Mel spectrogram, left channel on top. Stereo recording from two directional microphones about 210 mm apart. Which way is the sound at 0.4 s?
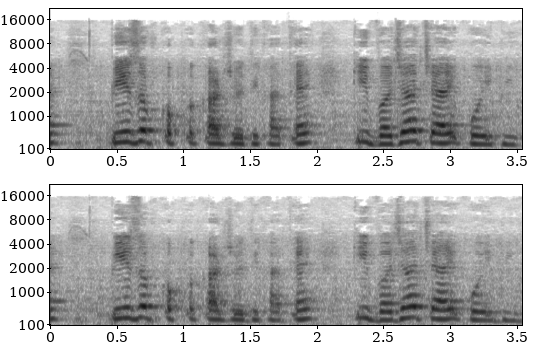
45° left (ahead or behind).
